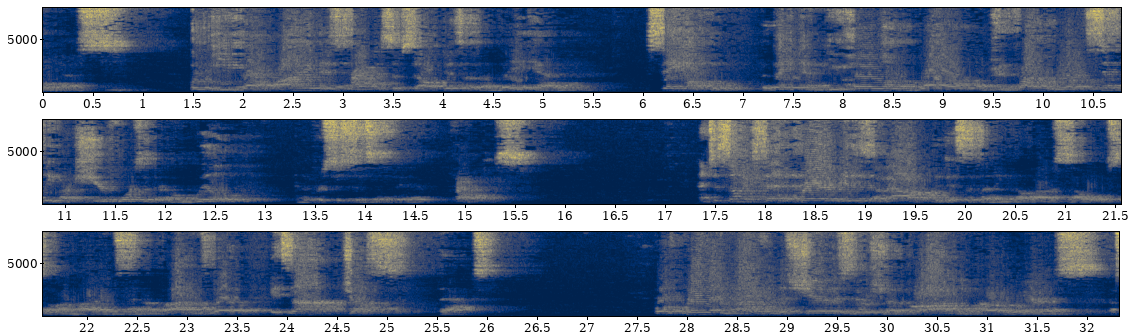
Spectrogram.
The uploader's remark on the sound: Sermon recorded on Sunday, January 22, 2023. We had technical difficulty with our livestream, and so the sound quality is not as good as usual this week, unfortunately!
